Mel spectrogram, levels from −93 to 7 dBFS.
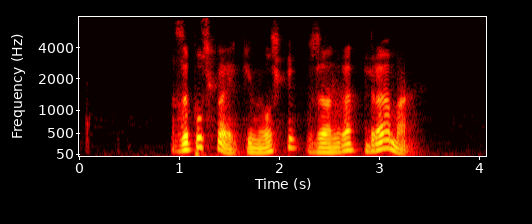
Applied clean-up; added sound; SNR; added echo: neural mask model DeepFilterNet 3.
